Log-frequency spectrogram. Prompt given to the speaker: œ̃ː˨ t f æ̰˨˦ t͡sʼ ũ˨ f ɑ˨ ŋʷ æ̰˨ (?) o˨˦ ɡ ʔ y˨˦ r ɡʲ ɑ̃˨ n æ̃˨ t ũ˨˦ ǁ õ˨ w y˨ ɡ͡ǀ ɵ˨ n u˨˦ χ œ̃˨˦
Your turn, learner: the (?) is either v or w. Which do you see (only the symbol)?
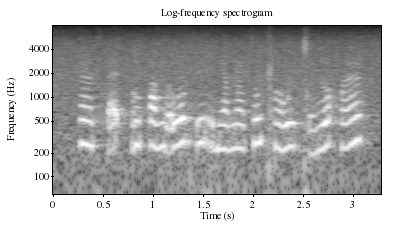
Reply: w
